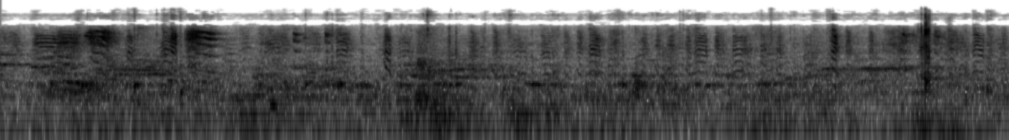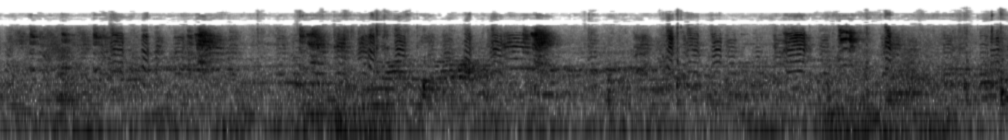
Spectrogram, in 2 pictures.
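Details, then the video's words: A pair of snow white zebra finches (white mutation) gives a busy stream of short, high chirps and nasal beeps, with soft flapping and a low background rumble throughout. "Snow White Finch Pair"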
